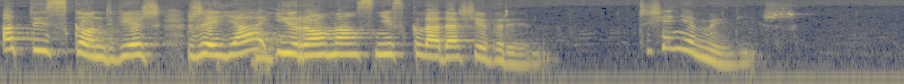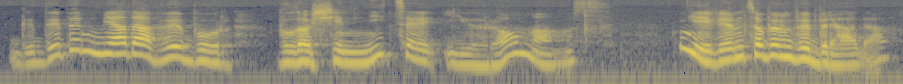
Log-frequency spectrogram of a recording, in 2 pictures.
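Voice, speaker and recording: A woman's voice: on the high side, sing-song, slow pace, darkish tone, heavily acted. An actress playing a dreamy, affectionate, romantic young woman in a radio play, speaking lyrically. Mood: yearning. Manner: lyrical, exclamatory.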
